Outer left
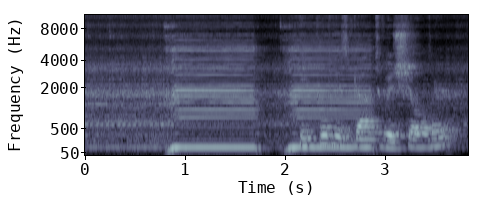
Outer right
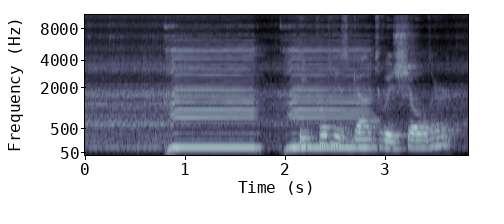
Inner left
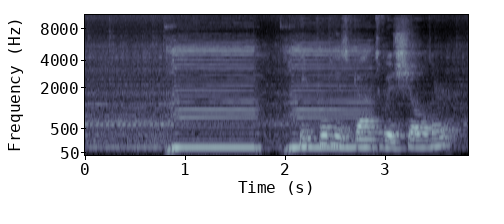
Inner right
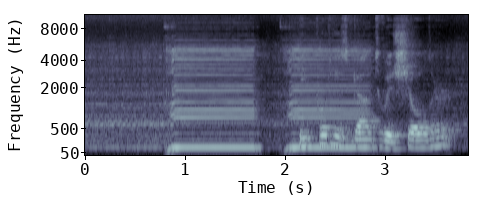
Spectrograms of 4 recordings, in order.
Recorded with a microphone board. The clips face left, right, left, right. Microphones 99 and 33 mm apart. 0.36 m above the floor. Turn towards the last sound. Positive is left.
turn(degrees=-70)  # may be behind; listen again after turning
